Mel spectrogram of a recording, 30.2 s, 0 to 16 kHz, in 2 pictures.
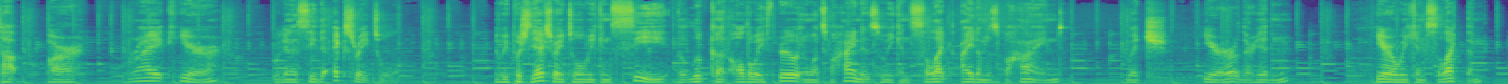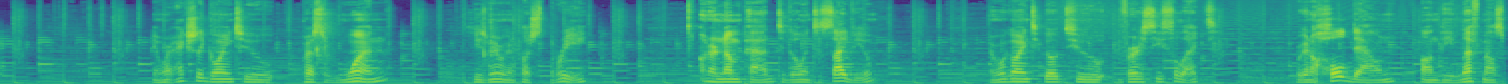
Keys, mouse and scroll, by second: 5.2 click, 5.9-12.3 middle drag, 12.3-13.8 drag, 13.8 middle click, 14.8 click, 15.3-18.2 middle drag, 18.2 KP_1, 19.9 KP_3, 20.7-21.1 scroll up 5, 21.1-23.1 shift+middle drag, 23.1-23.5 scroll down 2, 23.5-26.1 shift+middle drag, 26.1-29.2 drag, 29.7 click.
